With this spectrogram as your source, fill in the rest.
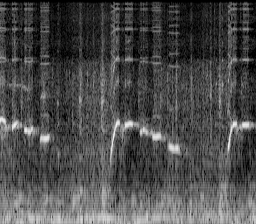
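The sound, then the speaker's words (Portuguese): Tuneful human whistling carries a clear melody in sliding, sustained notes over a steady, rumbling background, with no talking. “isto é um assobio muito afinado e não é fácil assobiar desta maneira.”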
